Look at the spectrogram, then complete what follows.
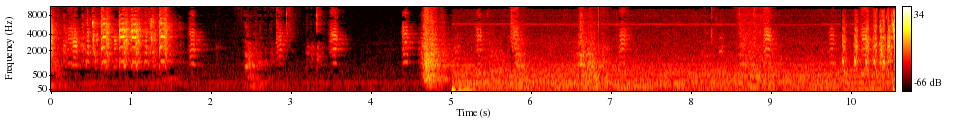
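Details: Zebra finch singing to stimulate other birds. A short buzzy, nasal phrase opens the clip, then scattered notes, and after about five seconds a broad noisy background sets in with only faint song bursts.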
